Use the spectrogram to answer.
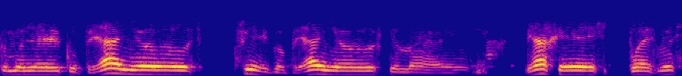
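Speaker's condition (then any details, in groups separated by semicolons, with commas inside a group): Down syndrome; man aged 37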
